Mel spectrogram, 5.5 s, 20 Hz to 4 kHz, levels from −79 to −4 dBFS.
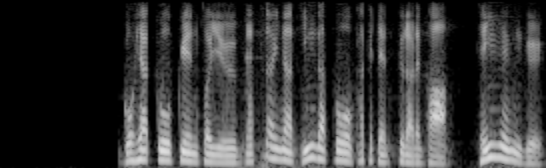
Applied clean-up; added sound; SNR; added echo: neural separator model SepFormer WHAMR!.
